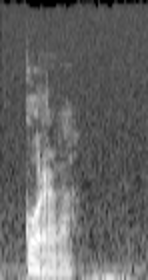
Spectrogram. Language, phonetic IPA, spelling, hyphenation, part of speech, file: Czech, [ˈkurva], kurva, kur‧va, noun / adverb / interjection, Cs-kurva.ogg
- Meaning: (noun) whore (prostitute); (adverb) fucking (very); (interjection) fuck!; shit! (Expression of anger, dismay, or discontent)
